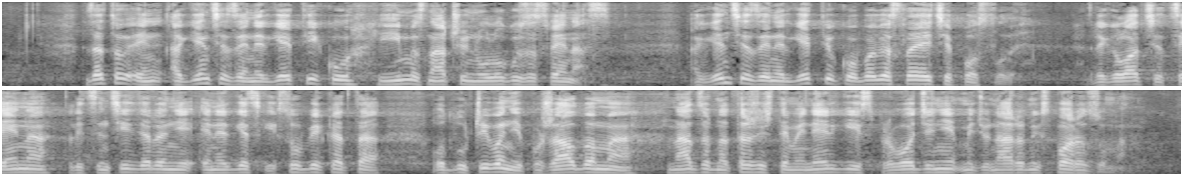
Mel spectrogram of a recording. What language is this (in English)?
Serbian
